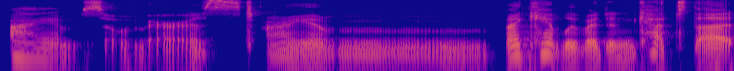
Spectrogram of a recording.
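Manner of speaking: mortified at security, whispering to herself; embarrassed whisper. Retold or imitated. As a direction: murmur it like you want to disappear. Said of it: "and I was like".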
